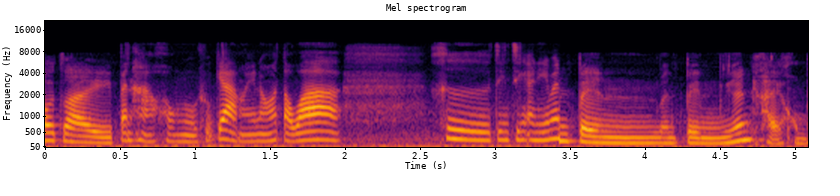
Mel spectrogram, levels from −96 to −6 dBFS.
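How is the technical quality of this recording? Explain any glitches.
The recording has one clear fault, a wrong sample rate, running from 0.49 s to 3.43 s. Over that span the speech plays back 1.38 times too fast and about 5.5 semitones too high, so it sounds hurried and chipmunk-like before snapping back to normal. The samples are being clocked out faster than they were captured, with no rate conversion, so speed and pitch rise together by the same ratio, which fits 16 kHz audio played at 22 kHz.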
